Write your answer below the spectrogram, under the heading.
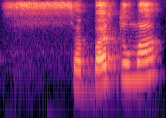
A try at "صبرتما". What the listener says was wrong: صبرتما زبردست.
